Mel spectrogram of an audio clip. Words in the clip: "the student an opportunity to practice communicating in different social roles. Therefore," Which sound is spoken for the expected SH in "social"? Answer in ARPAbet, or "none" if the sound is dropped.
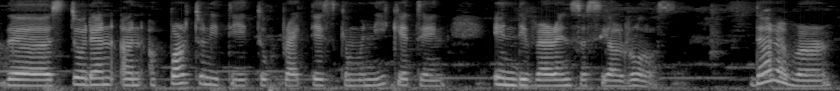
S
